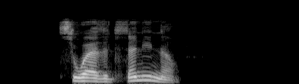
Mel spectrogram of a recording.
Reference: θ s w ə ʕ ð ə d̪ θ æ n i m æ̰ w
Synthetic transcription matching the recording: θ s w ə ʕ ð ə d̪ θ æ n i n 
